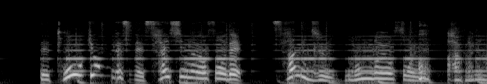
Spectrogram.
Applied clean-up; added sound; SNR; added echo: neural mask model RNNoise.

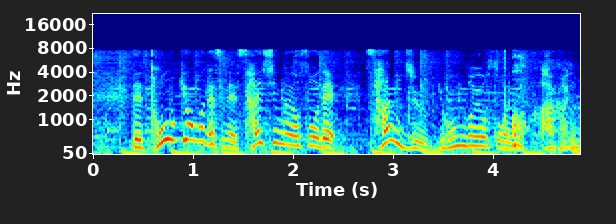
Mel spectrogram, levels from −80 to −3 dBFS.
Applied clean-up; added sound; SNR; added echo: none; none; none; none.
